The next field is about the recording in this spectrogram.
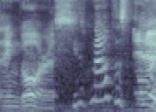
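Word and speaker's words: Anguirus: He says Angelus when it's Angoras.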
